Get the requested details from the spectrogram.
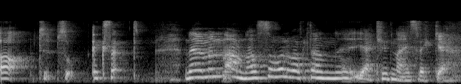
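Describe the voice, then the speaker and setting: Against noticeable background noise, a woman with a high pitch talks at a moderate pace, leaving long, frequent pauses. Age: 20s. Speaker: podcast co-host. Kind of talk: casual chat.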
